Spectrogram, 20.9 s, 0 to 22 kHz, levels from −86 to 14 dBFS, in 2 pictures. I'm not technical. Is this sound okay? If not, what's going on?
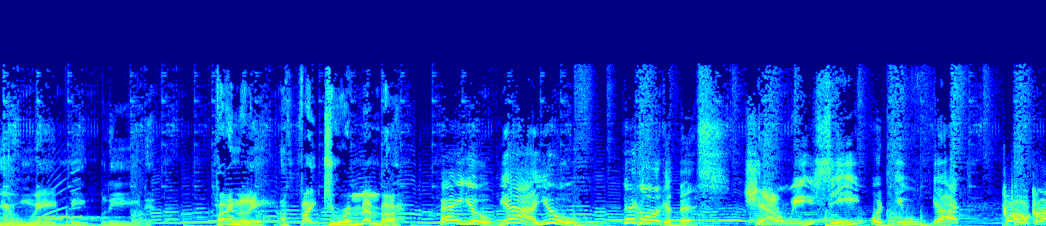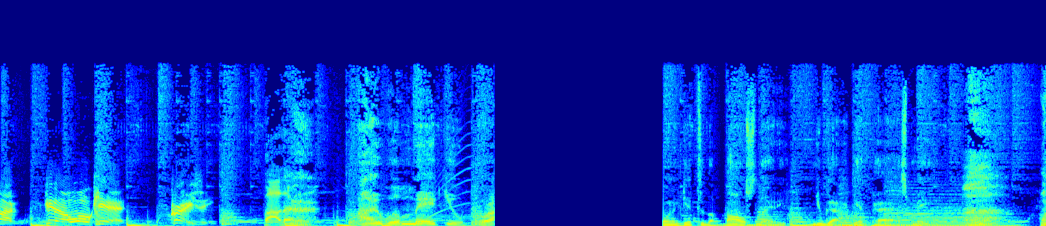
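No. From 15.40 to 17.09 seconds the sound cuts out completely: an audio dropout to silence lasting about 1.7 seconds, with no background noise at all. The input was likely lost briefly, and whatever happened during that gap is gone.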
